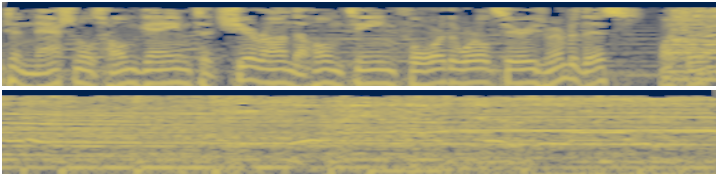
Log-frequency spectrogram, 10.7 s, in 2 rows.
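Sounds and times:
speech: 0.0s - 6.6s
crowd booing: 5.0s - 10.7s.

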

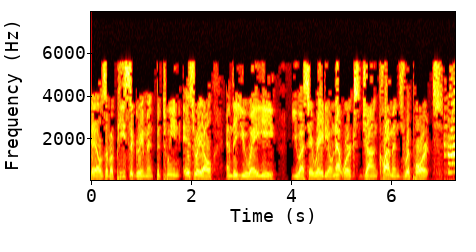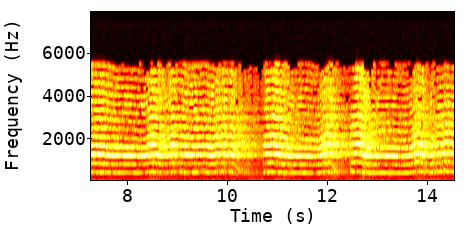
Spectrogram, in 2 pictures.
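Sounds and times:
speech: 0.0s - 7.2s
shofar ram's horn being blown: 7.0s - 14.5s.

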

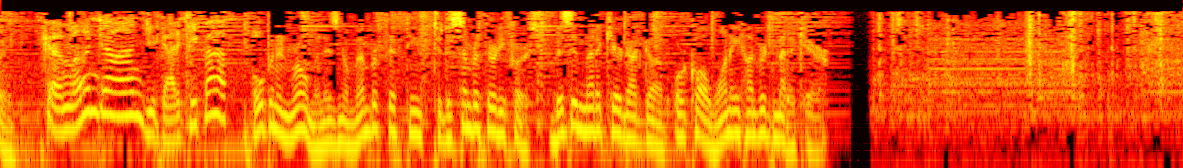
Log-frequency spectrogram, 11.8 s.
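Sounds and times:
speech: 0.5s - 8.4s
inkjet printer printing: 8.7s - 11.8s.

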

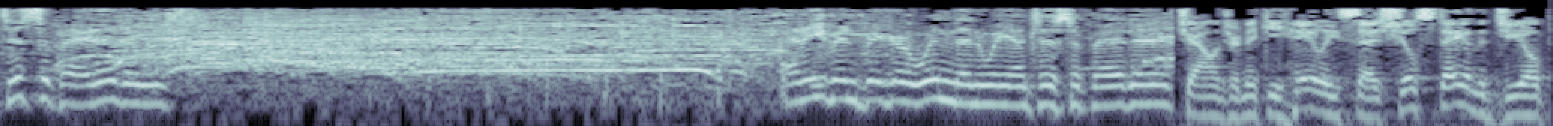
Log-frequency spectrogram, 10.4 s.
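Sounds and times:
speech: 0.0s - 1.5s, 5.3s - 10.3s
crowd of supporters cheering at Donald Trump's South Carolina Republican primary victory speech: 0.3s - 7.9s.

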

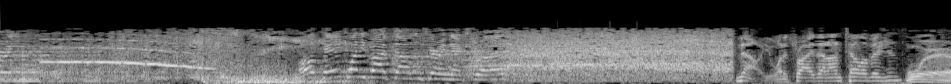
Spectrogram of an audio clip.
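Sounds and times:
huge crowd of extras cheering: 0.2s - 2.8s, 3.7s - 7.4s
falling whistle-like tone: 0.3s - 3.0s
speech: 7.4s - 9.5s.

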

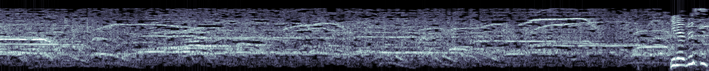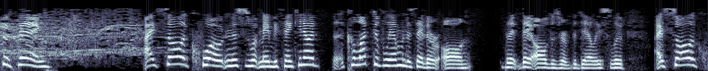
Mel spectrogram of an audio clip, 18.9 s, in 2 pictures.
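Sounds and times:
live studio audience cheering with whoops, shouts and high voices: 0.0s - 12.1s
speech: 8.9s - 10.2s, 11.4s - 18.8s.

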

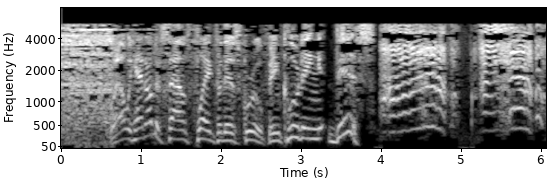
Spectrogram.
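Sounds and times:
speech: 0.6s - 4.2s
infant crying loudly in wailing bursts: 3.9s - 6.0s.

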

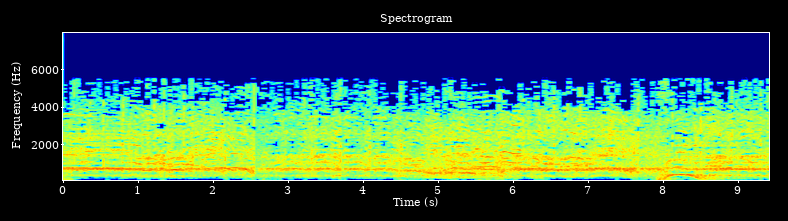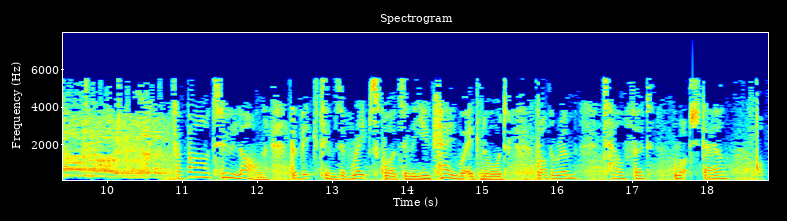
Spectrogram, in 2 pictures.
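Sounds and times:
large crowd shouting: 0.0s - 10.8s
speech: 11.5s - 18.7s.

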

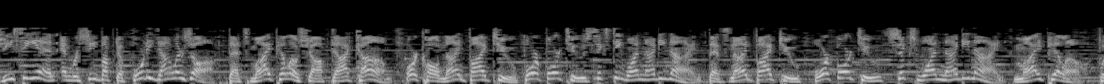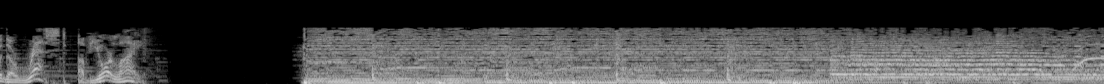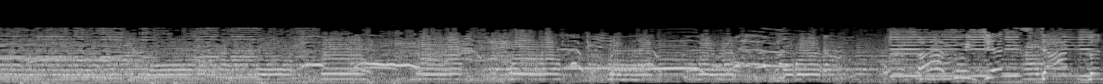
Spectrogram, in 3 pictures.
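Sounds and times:
speech: 0.0s - 12.6s
vuvuzela horns blown by World Cup crowd in South Africa: 14.2s - 33.1s.

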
